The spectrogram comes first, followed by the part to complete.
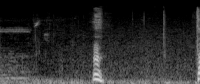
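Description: A short cry about a second in that falls steeply in pitch from high to low, over a low steady hiss.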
